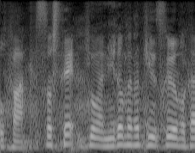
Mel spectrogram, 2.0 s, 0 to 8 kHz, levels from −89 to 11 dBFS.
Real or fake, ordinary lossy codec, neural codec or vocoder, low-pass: fake; none; codec, 16 kHz, 1 kbps, FreqCodec, larger model; none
